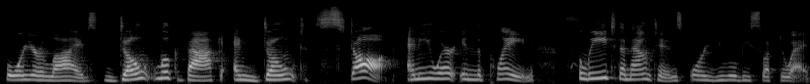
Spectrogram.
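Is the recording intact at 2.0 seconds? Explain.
Yes, the speech at 2.0 seconds is intact, with no audible fault at that moment.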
